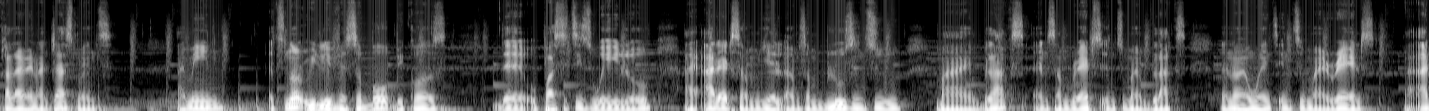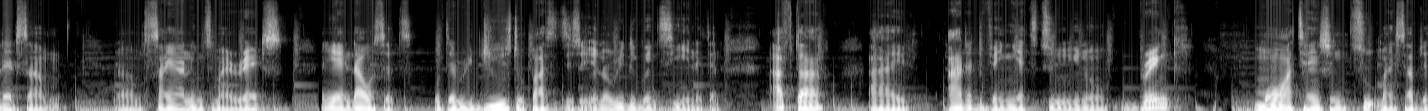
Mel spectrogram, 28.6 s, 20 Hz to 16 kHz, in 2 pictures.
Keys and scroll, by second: 3.5 ▢.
